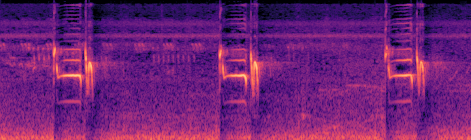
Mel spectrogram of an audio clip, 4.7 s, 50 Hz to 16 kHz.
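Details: Lively bar-winged prinia song, intended as a lure for other prinias and a model song: three bright, clipped chirping phrases, each with a ringing tone and a harsh flick, spaced roughly every 1.7 seconds, with a constant high whine behind.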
